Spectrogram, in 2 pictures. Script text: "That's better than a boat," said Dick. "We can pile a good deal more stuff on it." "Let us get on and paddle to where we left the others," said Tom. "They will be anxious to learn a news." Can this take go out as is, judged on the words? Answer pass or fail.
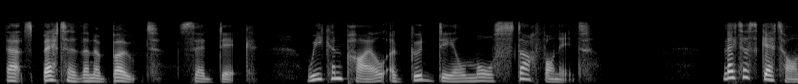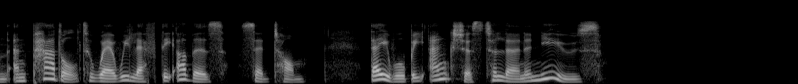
pass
